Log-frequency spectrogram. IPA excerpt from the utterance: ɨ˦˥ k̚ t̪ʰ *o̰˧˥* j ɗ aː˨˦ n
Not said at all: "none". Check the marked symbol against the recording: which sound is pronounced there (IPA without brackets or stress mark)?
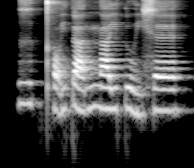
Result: ɔ̰˧˥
